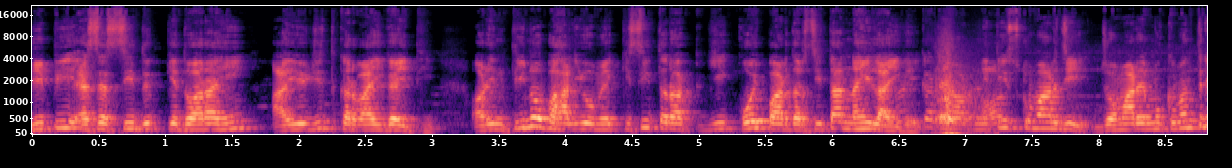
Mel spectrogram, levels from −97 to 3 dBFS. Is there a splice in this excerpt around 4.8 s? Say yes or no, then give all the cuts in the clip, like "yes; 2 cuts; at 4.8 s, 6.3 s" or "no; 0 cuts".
no; 1 cut; at 6.9 s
